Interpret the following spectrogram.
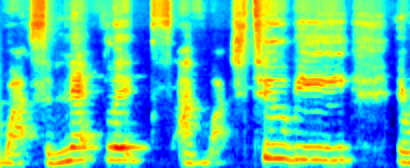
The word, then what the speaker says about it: Tubi: So I love Tubi as well. And it's pronounced Tubi, and it's not a paid partnership or anything.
